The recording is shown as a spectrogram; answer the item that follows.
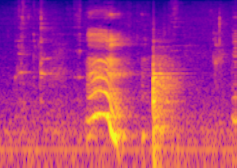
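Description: A drinking cup set down on a hard surface, a single sharp knock about one and a half seconds in. A short falling vocal sound comes just before it and just after it.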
